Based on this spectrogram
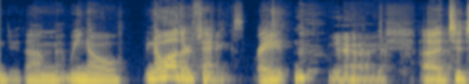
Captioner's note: chuckles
